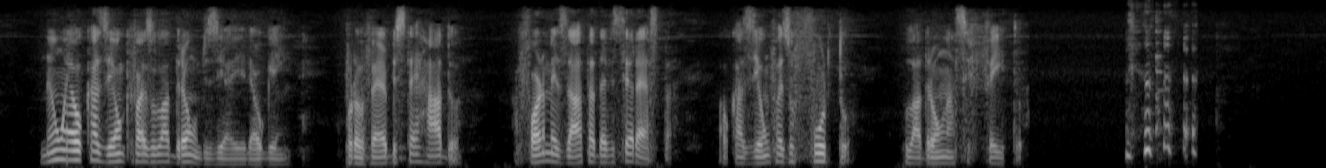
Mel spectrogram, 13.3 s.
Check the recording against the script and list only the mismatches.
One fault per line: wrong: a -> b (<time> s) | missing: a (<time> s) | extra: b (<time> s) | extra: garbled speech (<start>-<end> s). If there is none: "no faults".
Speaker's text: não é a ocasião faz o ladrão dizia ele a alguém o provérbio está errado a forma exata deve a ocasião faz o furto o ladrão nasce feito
extra: que (1.2 s)
extra: ser esta (6.1 s)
